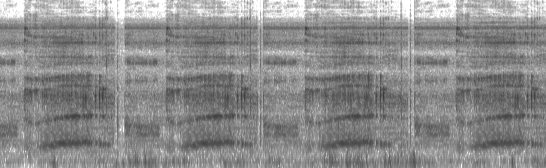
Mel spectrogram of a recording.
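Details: Burping: four long, drawn-out belches at a steady pace, each a throaty rumbling tone.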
